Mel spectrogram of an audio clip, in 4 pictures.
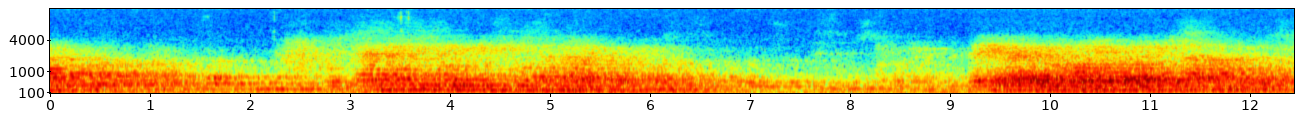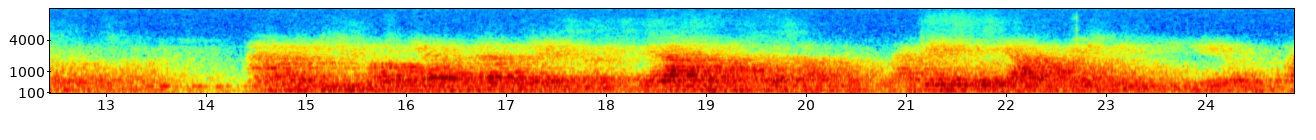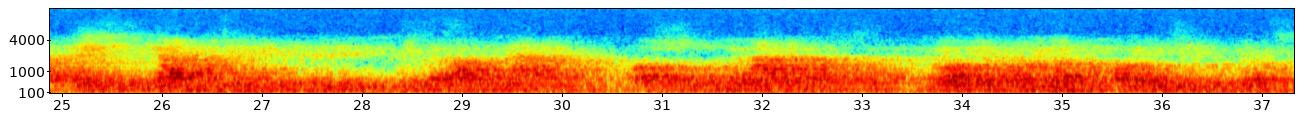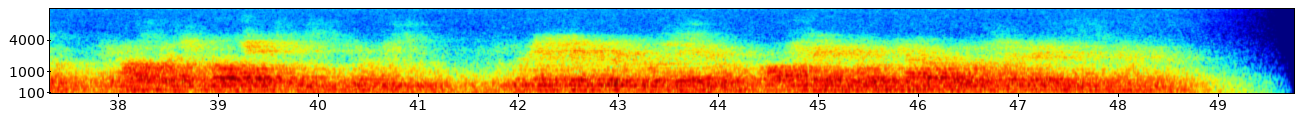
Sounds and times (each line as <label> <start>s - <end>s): Nuns praying 0.0s - 49.7s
